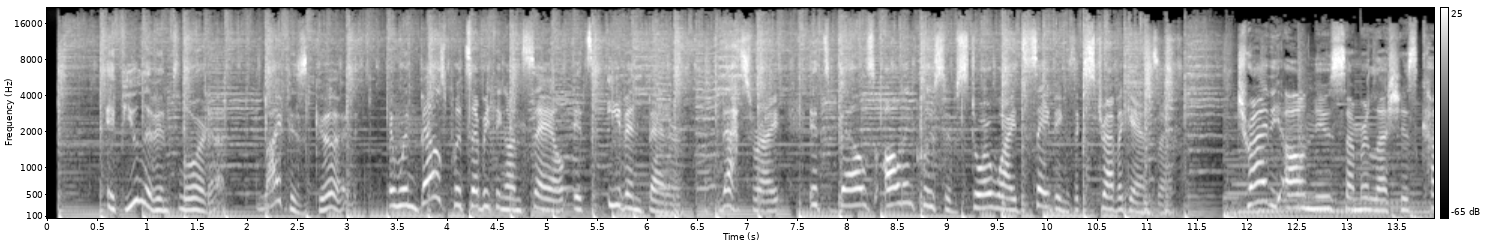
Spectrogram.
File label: English females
